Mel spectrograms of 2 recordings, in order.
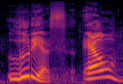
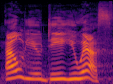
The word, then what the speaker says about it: ludus: Then there is ludius, L-U-D-U-S, ludus.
